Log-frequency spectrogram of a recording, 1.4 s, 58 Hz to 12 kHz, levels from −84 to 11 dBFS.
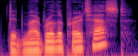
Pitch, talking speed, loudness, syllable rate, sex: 120 Hz, 175 wpm, -16 LUFS, 5.0 syllables/s, male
